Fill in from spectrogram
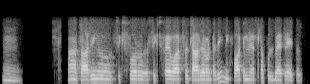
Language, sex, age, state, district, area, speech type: Telugu, male, 18-30, Telangana, Nalgonda, urban, conversation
